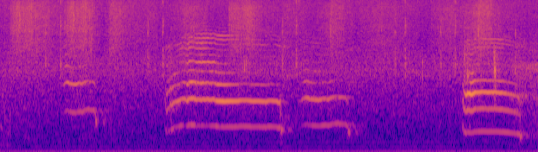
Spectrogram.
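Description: A cat in Minecraft Bedrock meows several times, short clear electronic-sounding mews spaced out over a few seconds with a low background hum, the last one slightly louder.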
